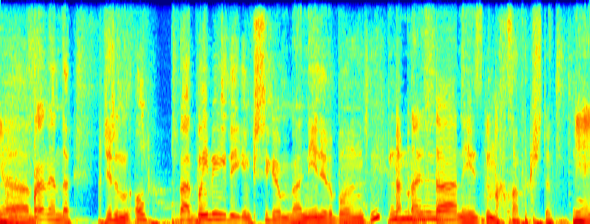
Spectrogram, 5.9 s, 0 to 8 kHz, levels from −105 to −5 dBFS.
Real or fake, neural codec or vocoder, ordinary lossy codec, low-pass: fake; codec, 16 kHz, 1 kbps, X-Codec, HuBERT features, trained on balanced general audio; none; none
